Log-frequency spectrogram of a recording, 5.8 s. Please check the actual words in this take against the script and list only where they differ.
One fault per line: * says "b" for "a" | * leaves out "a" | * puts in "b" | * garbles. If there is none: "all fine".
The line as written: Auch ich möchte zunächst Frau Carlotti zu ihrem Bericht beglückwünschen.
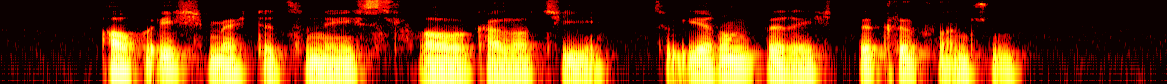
all fine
